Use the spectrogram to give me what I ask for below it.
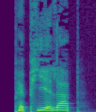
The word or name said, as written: papirlap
